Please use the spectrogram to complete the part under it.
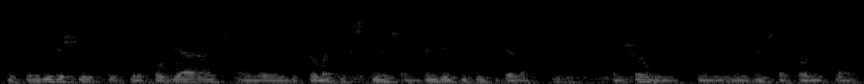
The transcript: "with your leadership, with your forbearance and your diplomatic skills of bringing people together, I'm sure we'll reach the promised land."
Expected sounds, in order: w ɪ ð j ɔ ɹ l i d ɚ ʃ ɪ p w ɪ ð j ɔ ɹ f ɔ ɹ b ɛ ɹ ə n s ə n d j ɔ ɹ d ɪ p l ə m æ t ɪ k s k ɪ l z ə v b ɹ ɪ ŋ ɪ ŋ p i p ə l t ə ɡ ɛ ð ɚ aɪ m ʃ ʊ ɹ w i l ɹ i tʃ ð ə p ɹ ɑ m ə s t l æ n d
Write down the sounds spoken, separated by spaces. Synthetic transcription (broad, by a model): w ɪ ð j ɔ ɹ l i d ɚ ʃ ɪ p w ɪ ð j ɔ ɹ f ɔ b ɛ ɹ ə n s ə n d j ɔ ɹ d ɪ p l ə m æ t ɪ k s k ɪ l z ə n b ɹ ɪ ŋ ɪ ŋ p i p ə l t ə ɡ ɛ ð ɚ aɪ m ʃ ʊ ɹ w i l ɹ i tʃ ð ə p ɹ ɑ m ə s l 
